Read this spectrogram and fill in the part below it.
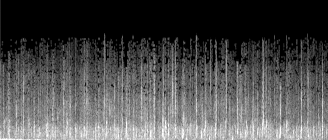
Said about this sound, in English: I just want to acknowledge and thank the Otago drummers here today for all that effort, that energy, the skill is just fantastic, and it's a great way to start this ceremony. So I think another round of applause is appropriate.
